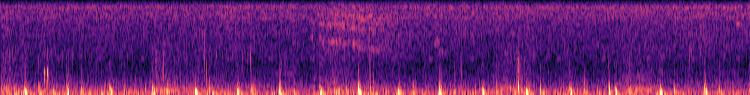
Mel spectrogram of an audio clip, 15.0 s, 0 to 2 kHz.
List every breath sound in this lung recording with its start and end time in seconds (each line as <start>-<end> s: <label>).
0.00-0.54 s: inhalation
2.96-4.02 s: inhalation
6.37-7.43 s: inhalation
9.63-10.77 s: inhalation
12.20-13.34 s: inhalation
